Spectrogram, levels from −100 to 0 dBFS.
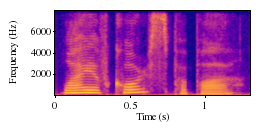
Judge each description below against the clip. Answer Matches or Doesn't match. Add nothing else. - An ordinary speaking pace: Matches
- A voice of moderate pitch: Doesn't match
